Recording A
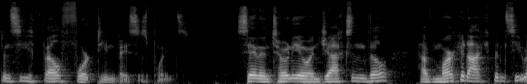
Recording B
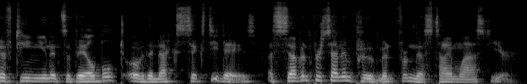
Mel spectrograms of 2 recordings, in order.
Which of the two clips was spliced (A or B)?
B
